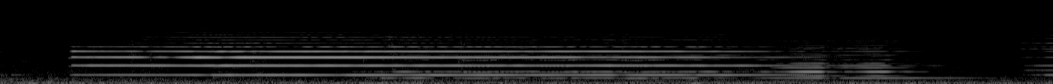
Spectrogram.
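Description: Orchestra tuning: a long held concert A, joined from about four seconds in by a few instruments sounding the neighbouring fifths as they tune their strings to it.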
